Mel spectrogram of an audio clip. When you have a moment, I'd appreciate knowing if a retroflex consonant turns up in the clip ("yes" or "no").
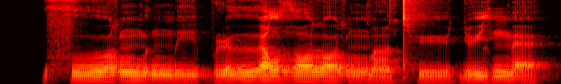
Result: yes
